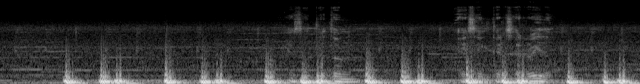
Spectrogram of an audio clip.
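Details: Third heart sound (S3).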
